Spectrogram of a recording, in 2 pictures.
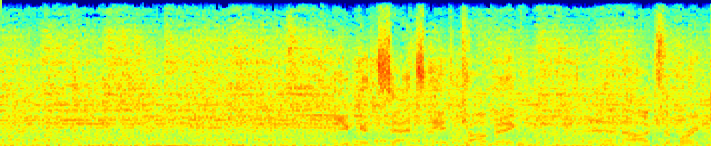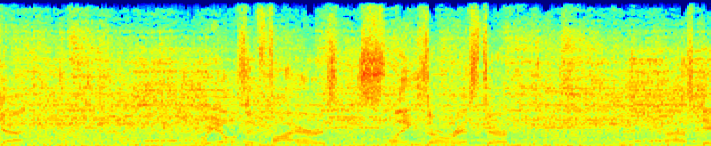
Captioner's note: cheering and Applause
